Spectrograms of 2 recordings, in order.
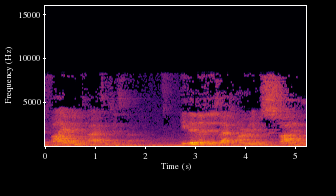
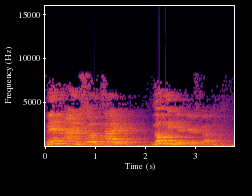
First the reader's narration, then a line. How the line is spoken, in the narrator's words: he shouted at me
